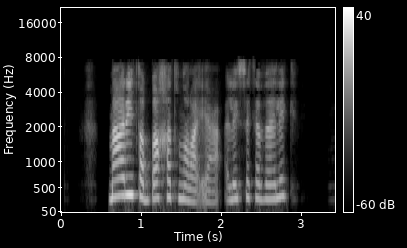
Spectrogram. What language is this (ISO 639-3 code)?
ara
